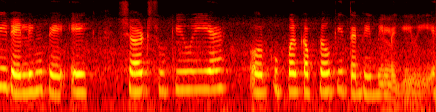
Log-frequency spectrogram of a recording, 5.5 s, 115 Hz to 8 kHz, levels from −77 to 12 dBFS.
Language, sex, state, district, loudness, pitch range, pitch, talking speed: Hindi, female, Rajasthan, Barmer, -18 LUFS, 245-275 Hz, 260 Hz, 165 wpm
